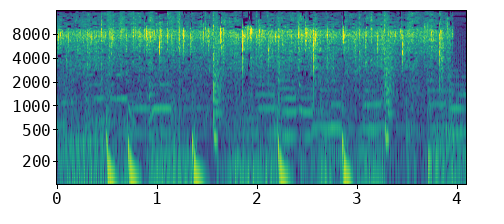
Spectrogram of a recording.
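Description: Batter fritters with ham, cheese and tomato frying in hot vegetable oil in a pan, a steady sizzle full of fine crackles, with the first side done and the fritters being turned over.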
